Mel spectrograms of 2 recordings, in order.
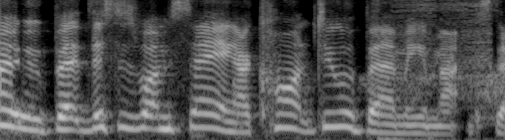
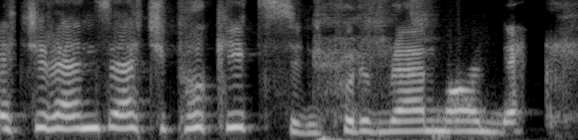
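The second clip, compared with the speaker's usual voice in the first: imitated coach voice. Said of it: "I'm doing the voice of my brother's old rugby coach".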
